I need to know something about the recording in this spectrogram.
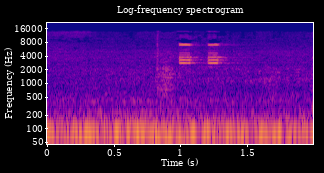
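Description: Low steady rumble inside a car's cabin, with two short high electronic beeps about a second in.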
